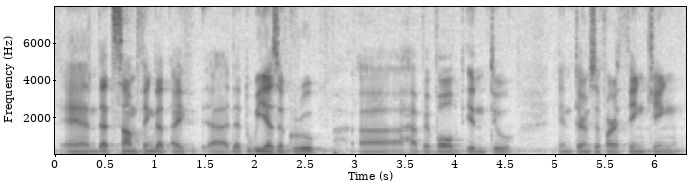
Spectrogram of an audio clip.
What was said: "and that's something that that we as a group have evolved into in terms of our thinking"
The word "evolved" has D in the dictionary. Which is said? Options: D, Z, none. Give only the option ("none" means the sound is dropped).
D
